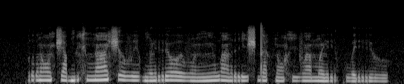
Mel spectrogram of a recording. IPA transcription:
r ɔ̃ t͡ʃ a b ĩ x n ã ʃ ə β e ɡʷ ə̃ rʲ ɔ ə̯ β ə̃ ŋ ĩ w ã r i ʃ d a θ ɾ ɔ̃ x i β ã m ə̃ rʲ ɛ kʷ w ɛ rʲ ʊ

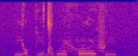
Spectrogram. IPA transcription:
j o˦ k i˧ d o˧ b ɛ̃˨ h ũ˧ l ĩ˦ f i˦

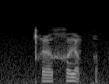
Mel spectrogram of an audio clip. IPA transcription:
qʰ i χ ɪ q

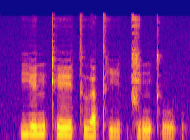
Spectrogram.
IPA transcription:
j e˦˥ n kʰ eː˧ tʰ ɯ˧ a̯ tʰ iː˨˩ t̚ t͡ɕ ɯ˧ ŋ tʰ u˨˩ ʔ

